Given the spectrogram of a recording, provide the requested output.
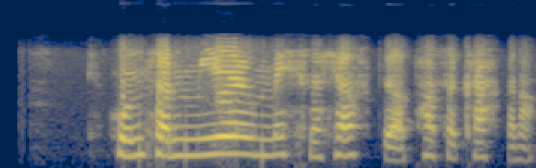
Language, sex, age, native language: Icelandic, female, 12, Icelandic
